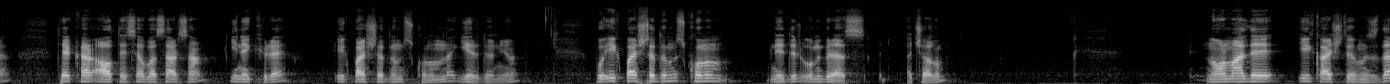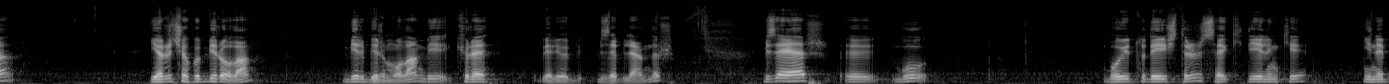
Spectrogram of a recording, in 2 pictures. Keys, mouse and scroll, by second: 1.4 alt+s, 24.2 s.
